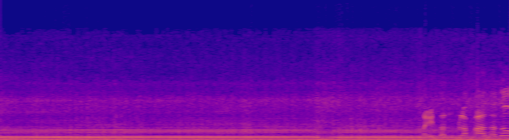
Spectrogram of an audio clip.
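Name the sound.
motorcycle engine passing, Honda Titan Black with open airbox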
